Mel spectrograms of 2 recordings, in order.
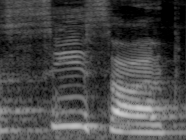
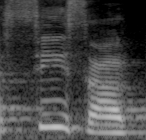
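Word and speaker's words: C#: component oriented programming discipline right it is pronounced as सी शार्प तो इसको क्या कहा जाता है इसको प्रोनाउंस किया जाता है c शप तो c+ या c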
